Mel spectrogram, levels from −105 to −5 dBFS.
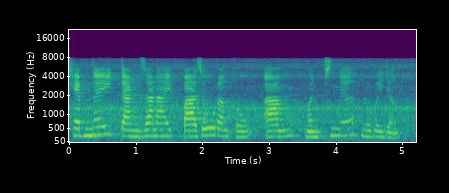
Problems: constant background noise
